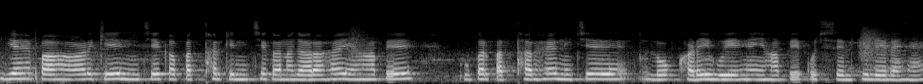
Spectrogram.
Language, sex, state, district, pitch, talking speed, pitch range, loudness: Hindi, female, Haryana, Charkhi Dadri, 230 Hz, 180 wpm, 225-245 Hz, -16 LUFS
